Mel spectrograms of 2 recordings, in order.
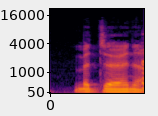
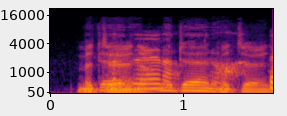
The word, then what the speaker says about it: Moderna: Is it Moderna? – Moderna. – The Moderna? – Moderna. – Thank you. Thank you for helping with that. Moderna becomes available this week.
